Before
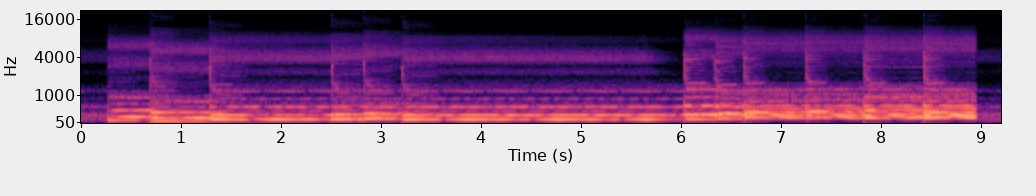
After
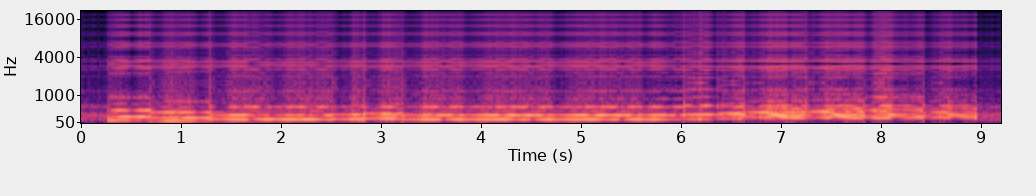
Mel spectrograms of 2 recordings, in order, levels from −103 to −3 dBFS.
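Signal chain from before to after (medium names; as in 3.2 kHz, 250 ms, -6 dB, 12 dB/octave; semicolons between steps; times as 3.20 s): compressor with a negative ratio -30 dBFS, ratio -0.5; sample-and-hold 14×; bass shelf 180 Hz -3.5 dB; trim +5 dB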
